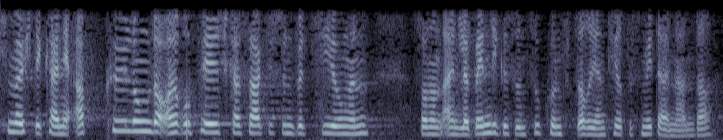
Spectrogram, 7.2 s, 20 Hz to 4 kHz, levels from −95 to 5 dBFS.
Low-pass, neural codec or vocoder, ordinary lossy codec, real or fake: 3.6 kHz; none; none; real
